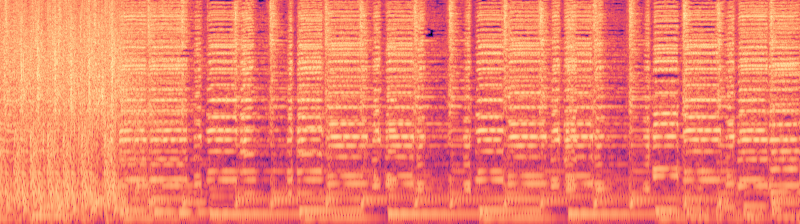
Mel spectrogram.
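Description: Norteño corrido band playing an instrumental passage: accordion lead melody over a stepping bass line and rhythm. A dense burst of noise fills about the first second.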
